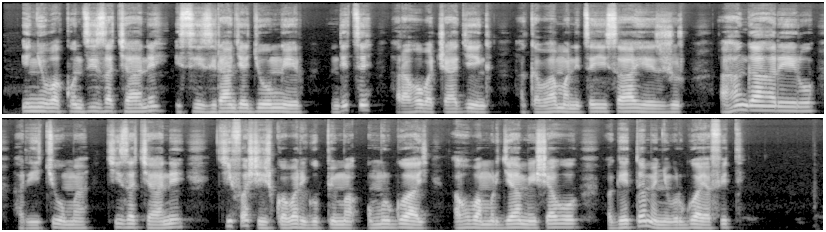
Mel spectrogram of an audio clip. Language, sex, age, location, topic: Kinyarwanda, male, 18-24, Huye, health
